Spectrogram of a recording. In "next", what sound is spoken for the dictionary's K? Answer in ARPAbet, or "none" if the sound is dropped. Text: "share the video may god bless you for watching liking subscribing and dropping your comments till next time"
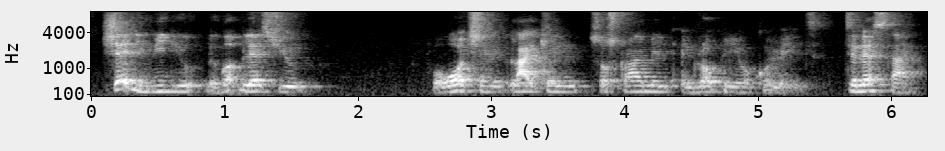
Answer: none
